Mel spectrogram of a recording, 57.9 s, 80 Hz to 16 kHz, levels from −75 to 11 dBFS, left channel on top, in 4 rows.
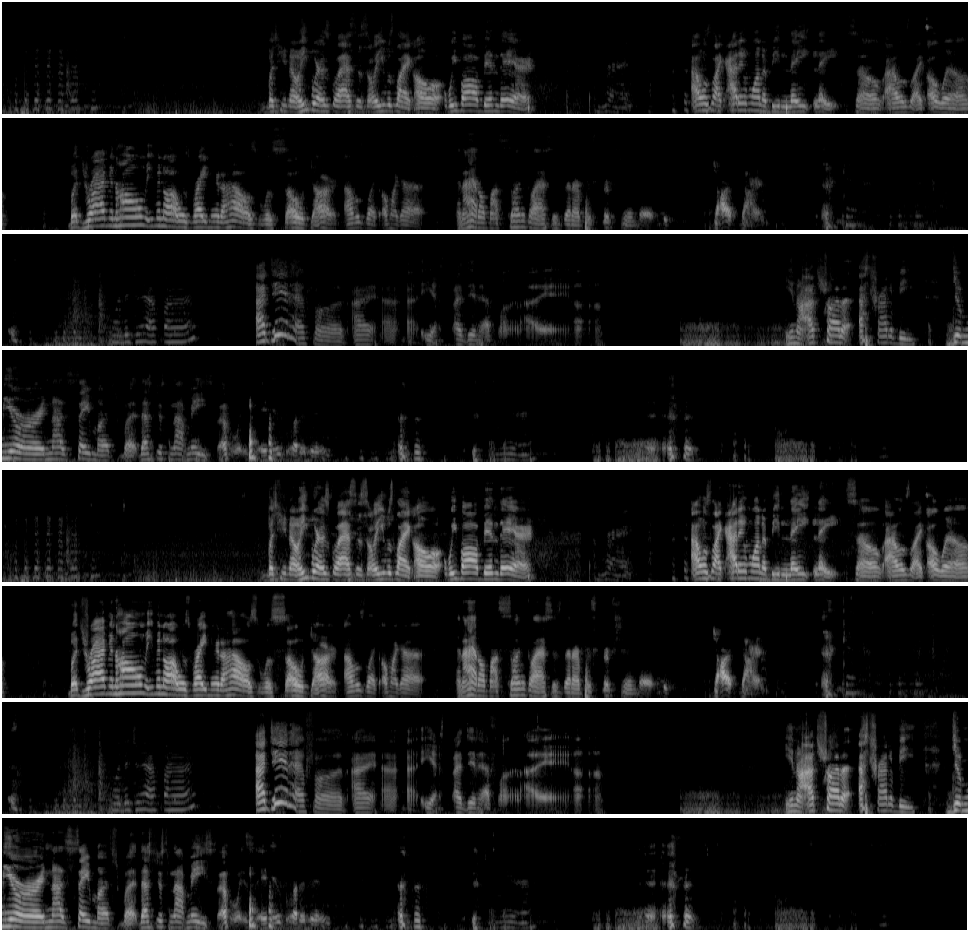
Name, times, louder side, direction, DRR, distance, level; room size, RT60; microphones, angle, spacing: voice 1, 0.3-2.0 8.4-8.5 8.9-10.8 21.2-21.4 26.7-32.3 35.0-35.3 35.6-36.6 37.2-38.2 40.7-41.1 44.3-44.4 48.0-49.6 50.5-51.6 56.4-56.7, right 2 dB, 25° right, 0.9 m, -54 dB
voice 2, 3.9-7.9 10.3-14.5 15.5-20.8 21.3-24.3 25.2-25.9 26.8-27.0 29.1-29.2 32.8-37.3 37.6-38.0 40.7-42.7 42.9-47.2 48.1-48.4 49.4-49.8 50.5-50.6 53.1-53.9, right 7 dB, 50° right, 0.4 m, -29 dB
voice 3, 39.1-41.0 43.1-43.3 46.2-46.4 47.2-47.5 49.3-49.4 50.8-50.9 52.3-53.4 55.1-55.7 56.2-56.3, left 2 dB, 10° left, 0.5 m, -40 dB
8.4 x 3.8 x 3.3 m
head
